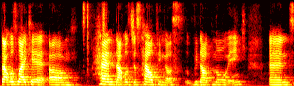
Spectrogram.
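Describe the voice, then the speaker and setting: A woman with a non-native accent speaks at a fairly slow pace in a fairly high, bright and sharp voice, her intonation flat and monotone, with audible echo in the room. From outside the UK. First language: not English. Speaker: young entrepreneur, award winner. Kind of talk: panel discussion.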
